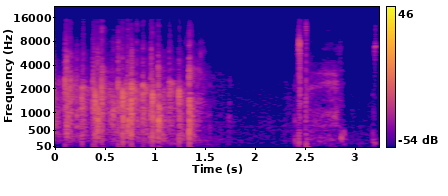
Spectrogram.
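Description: An audience at an aviation event applauds the panel with a short burst of clapping, fairly faint and distant, fading out before a few scattered claps return.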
